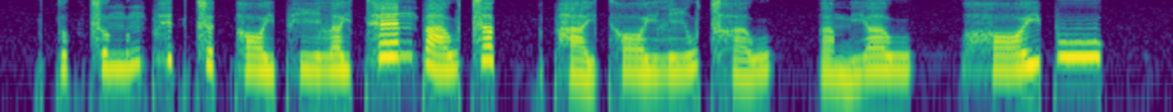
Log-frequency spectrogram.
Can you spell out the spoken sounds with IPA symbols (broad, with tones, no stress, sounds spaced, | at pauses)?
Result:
t̪ ʊ˨ k̚ s ʊ˧ ŋ ʊ˥ ŋ pʰ ɪ˥ k̚ t͡s ɵ˧ t̚ h ɔː˨ j pʰ iː˨ l ɐ˨ j t̪ʰ ɛː˥ n p aː˨˧ w t͡s ɐ˥ k̚ | pʰ aː˨˩ j t̪ʰ ɔː˨ j l iː˨˥ w t͡sʰ ɐ˨˧ w | ɐ˨˩ m j ɐ˧ w | h ɔː˨˥ j p uː˥ k̚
